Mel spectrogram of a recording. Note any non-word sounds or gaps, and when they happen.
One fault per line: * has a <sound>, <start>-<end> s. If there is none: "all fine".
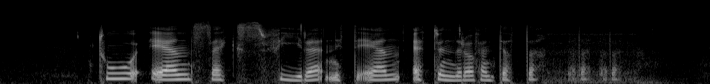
* has a laugh, 5.7-6.2 s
